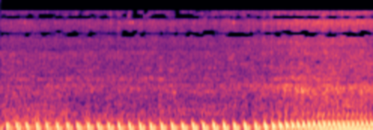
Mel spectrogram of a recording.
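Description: A motorcycle engine idling close by with a fast, even putter, picking up to a steadier, louder note right at the end.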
